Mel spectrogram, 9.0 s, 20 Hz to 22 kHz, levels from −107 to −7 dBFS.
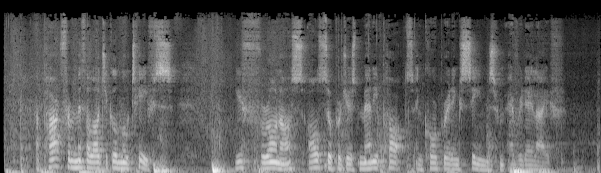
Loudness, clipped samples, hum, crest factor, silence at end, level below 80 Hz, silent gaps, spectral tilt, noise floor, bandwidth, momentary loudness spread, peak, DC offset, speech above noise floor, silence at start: -29 LUFS; under 0.1%; none; 20 dB; 0 s; -34 dBFS; none; -4.5 dB/octave; -49 dBFS; 16 kHz; 13 LU; -10 dBFS; under 0.1%; 20 dB; 0.05 s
